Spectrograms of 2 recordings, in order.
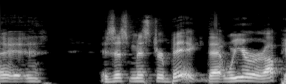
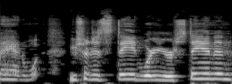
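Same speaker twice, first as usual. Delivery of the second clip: put-on yell, higher; 8 semitones higher than usual. Retelling how a hunting partner yelled after a missed shot: imitating someone yelling. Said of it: "he's yelling at me".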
